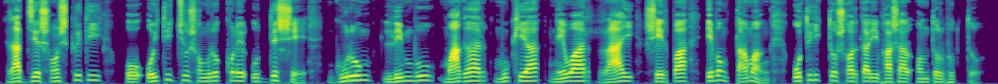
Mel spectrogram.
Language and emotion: Bengali, neutral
